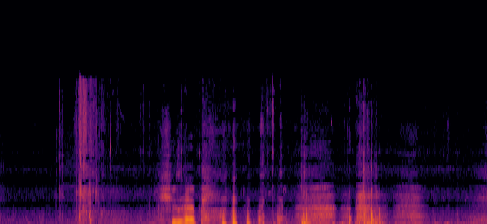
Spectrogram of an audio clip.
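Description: A man's voice in short, unclear utterances, with a brief sudden noise about a second in.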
